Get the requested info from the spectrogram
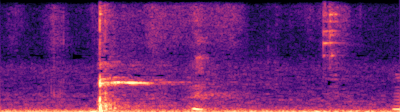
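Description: A Rawlings Prodigy metal youth baseball bat striking a baseball: a single sharp ping about half a second in, with a short high ring that dies away quickly.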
